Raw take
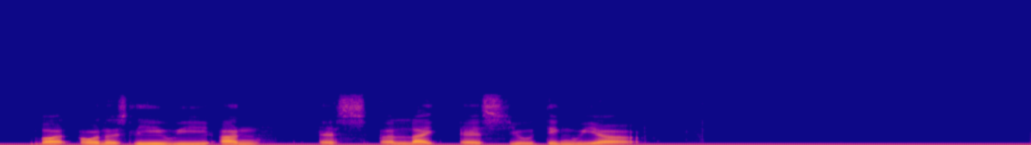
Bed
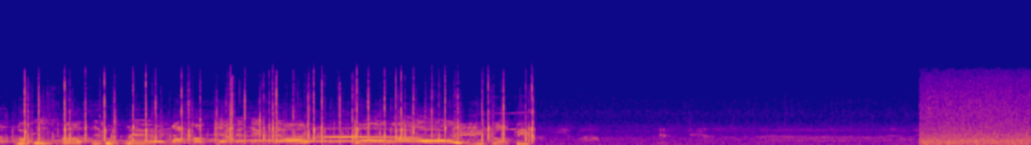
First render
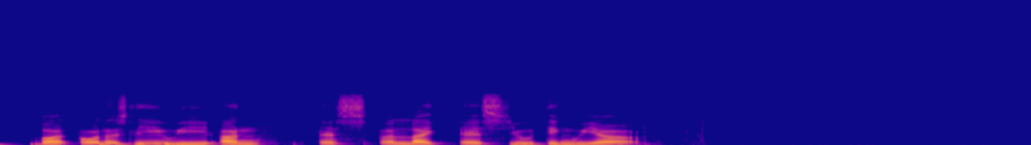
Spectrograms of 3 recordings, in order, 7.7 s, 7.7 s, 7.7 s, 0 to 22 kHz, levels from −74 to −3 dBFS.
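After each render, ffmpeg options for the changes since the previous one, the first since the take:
-af "bandreject=f=60:t=h:w=6,bandreject=f=120:t=h:w=6,bandreject=f=180:t=h:w=6,bandreject=f=240:t=h:w=6,bandreject=f=300:t=h:w=6,bandreject=f=360:t=h:w=6"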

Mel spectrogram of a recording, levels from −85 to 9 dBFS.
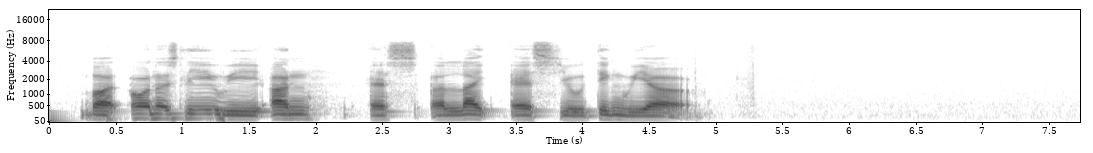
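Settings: -filter_complex "[0:a]asettb=1/sr,asplit=3[a][b][c];[a]atrim=end=0.434[d];[b]atrim=start=0.43:end=1.31,asetpts=PTS-STARTPTS,afade=t=in:d=0.004:c=qsin,afade=t=out:st=0.876:d=0.004:c=qsin,lowshelf=f=130:t=q:w=3:g=10[e];[c]atrim=start=1.306[f];[d][e]acrossfade=d=0.004:c1=hsin:c2=qsin[g];[g][f]acrossfade=d=0.004:c1=qsin:c2=hsin,asettb=1/sr,asplit=3[h][i][j];[h]atrim=end=2.914[k];[i]atrim=start=2.91:end=3.33,asetpts=PTS-STARTPTS,afade=t=in:d=0.004:c=qsin,afade=t=out:st=0.416:d=0.004:c=qsin,equalizer=f=2k:t=o:w=0.42:g=-14.5[l];[j]atrim=start=3.326[m];[k][l]acrossfade=d=0.004:c1=hsin:c2=qsin[n];[n][m]acrossfade=d=0.004:c1=qsin:c2=hsin"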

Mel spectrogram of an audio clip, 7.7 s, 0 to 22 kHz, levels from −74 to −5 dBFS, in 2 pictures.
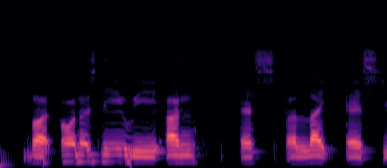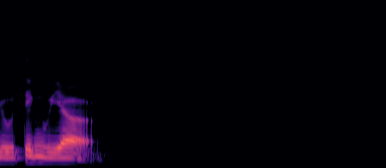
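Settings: -af "volume=-9dB"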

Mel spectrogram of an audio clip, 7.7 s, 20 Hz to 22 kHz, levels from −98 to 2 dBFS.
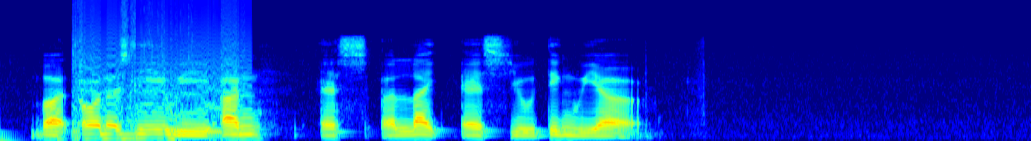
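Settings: -filter_complex "[0:a]asettb=1/sr,asplit=3[a][b][c];[a]atrim=end=0.544[d];[b]atrim=start=0.54:end=1.89,asetpts=PTS-STARTPTS,afade=t=in:d=0.004:c=qsin,afade=t=out:st=1.346:d=0.004:c=qsin,aeval=exprs='val(0)+0.5*0.0106*sgn(val(0))':c=same[e];[c]atrim=start=1.886[f];[d][e]acrossfade=d=0.004:c1=hsin:c2=qsin[g];[g][f]acrossfade=d=0.004:c1=qsin:c2=hsin"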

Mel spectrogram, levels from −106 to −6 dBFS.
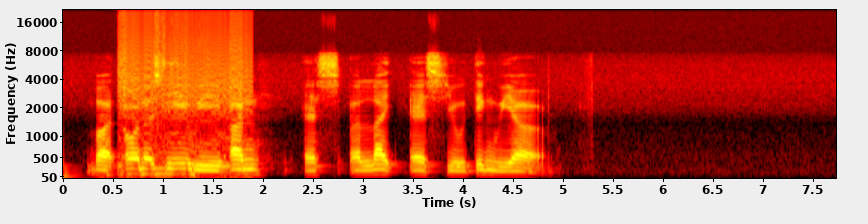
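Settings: -af "aexciter=amount=9.1:drive=7.8:freq=2.1k,asoftclip=type=tanh:threshold=-15dB"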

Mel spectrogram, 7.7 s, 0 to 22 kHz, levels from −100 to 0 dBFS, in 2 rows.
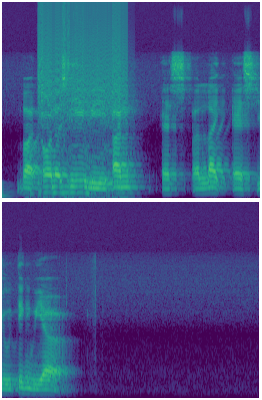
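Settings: -filter_complex "[0:a]asplit=2[a][b];[b]adelay=109,lowpass=f=2.9k:p=1,volume=-10dB,asplit=2[c][d];[d]adelay=109,lowpass=f=2.9k:p=1,volume=0.25,asplit=2[e][f];[f]adelay=109,lowpass=f=2.9k:p=1,volume=0.25[g];[a][c][e][g]amix=inputs=4:normalize=0"

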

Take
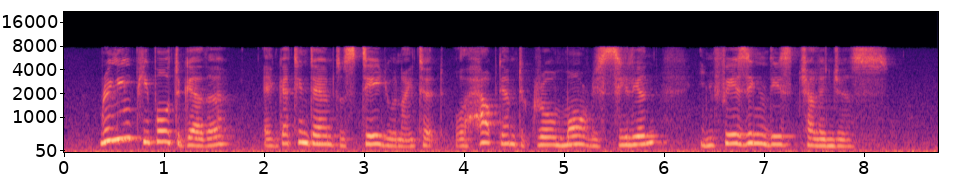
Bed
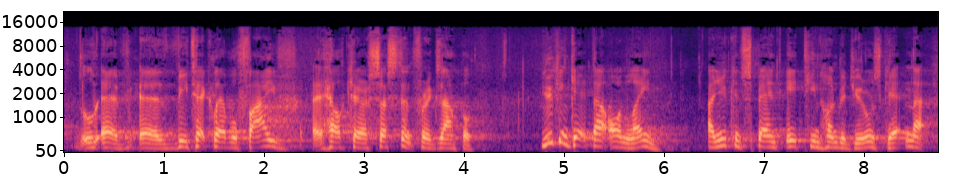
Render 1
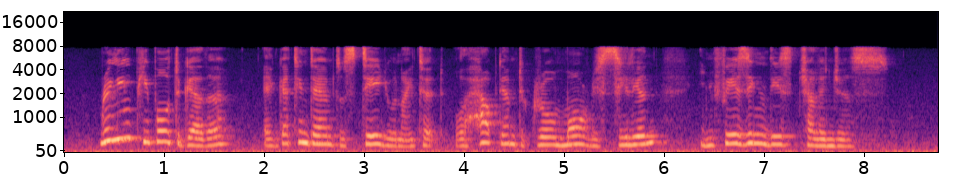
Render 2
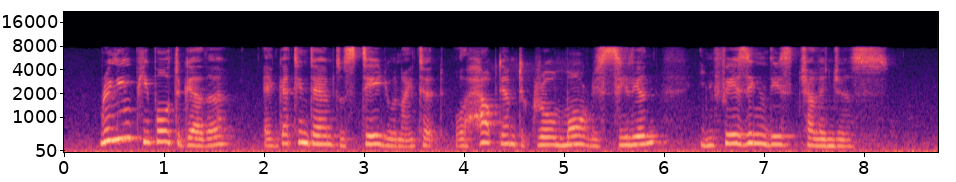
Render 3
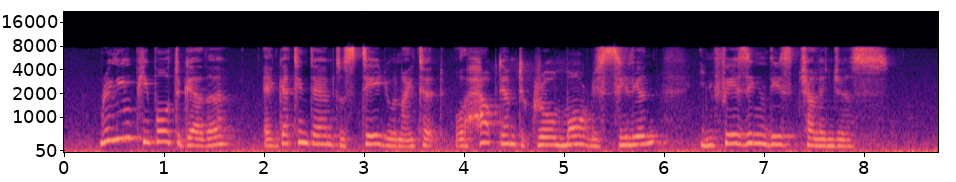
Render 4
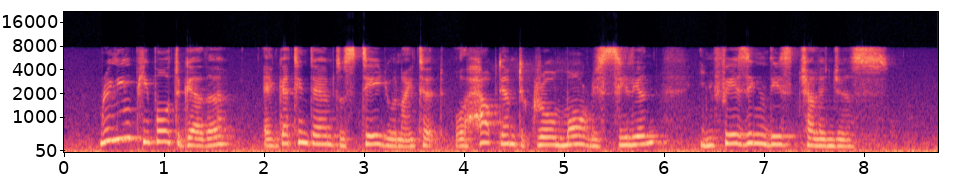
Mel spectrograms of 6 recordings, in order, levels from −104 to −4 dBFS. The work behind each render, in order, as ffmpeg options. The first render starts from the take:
-af "afftdn=nr=6:nf=-43"
-filter_complex "[0:a]asettb=1/sr,asplit=3[a][b][c];[a]atrim=end=4.034[d];[b]atrim=start=4.03:end=5.21,asetpts=PTS-STARTPTS,afade=t=in:d=0.004:c=qsin,afade=t=out:st=1.176:d=0.004:c=qsin,lowpass=f=4.5k:t=q:w=3.4[e];[c]atrim=start=5.206[f];[d][e]acrossfade=d=0.004:c1=hsin:c2=qsin[g];[g][f]acrossfade=d=0.004:c1=qsin:c2=hsin"
-af "acompressor=threshold=-24dB:ratio=6"
-af "volume=11dB"

